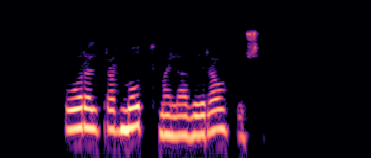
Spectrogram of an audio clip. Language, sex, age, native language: Icelandic, female, 40-49, Icelandic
